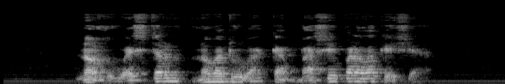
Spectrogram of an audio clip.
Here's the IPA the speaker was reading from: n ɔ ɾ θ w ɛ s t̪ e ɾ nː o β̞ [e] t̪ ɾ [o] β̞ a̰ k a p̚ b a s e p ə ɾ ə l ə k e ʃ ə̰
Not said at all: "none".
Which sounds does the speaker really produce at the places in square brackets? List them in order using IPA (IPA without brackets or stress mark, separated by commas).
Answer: a, u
